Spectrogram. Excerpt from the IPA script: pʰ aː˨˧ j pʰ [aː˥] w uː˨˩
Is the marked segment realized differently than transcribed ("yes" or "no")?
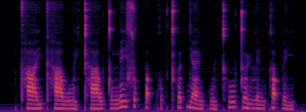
yes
